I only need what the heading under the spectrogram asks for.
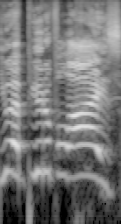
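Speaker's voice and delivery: very high, very loud, acted defensive outburst. Retelling a character's line on seeing a giant werewolf: imitating a defensive tone. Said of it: "in a defensive way".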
